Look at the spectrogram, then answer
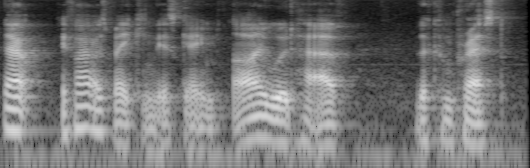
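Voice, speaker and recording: Man, low-pitched, congested from a cold, musing technical walkthrough, unscripted. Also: very animated, unhurried, creaky. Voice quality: slightly congested. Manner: thinking aloud, musing. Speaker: host of a retro game programming video.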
